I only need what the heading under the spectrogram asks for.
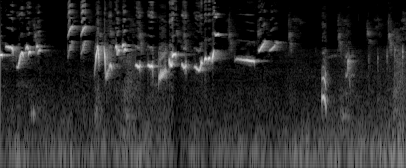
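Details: White-rumped shama in display, pouring out a rapid string of rich, varied whistles and twittering notes, then pausing before a few scattered sharper calls.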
